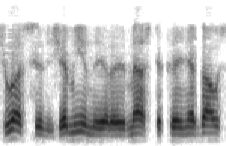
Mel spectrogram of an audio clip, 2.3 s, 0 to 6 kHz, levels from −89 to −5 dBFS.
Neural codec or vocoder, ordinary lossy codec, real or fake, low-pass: codec, 24 kHz, 1.2 kbps, DualCodec; MP3, 24 kbps; fake; 5.4 kHz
